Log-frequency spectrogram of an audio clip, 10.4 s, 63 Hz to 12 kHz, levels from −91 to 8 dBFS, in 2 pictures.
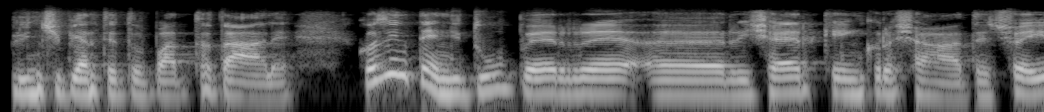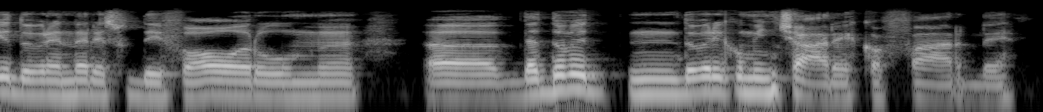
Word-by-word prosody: principiante 150 -1 +1
topa 135 -1 -3
totale. 135 -7 0 0.3
Cosa 250 +10 +3
intendi 170 - +3
tu 170 +6 -4
per, 155 -3 +1
ehm, 140 -2 +2
ricerche 155 +3 +1
incrociate? 140 -5 -3
Cioè 130 - +1
io 160 +2 +2
dovrei 140 -2 -1
andare 135 0 -1
su 135 +1 -2
dei 125 -1 -3
forum, 130 -1 0 0.5
uhm, 125 0 +2
da 145 - +2
dove, 180 +2 +1
mhmm, 145 0 -3
dovrei 160 +2 +2
cominciare 155 -7 +1
ecco 115 - -8
a - - -18
farle? 115 -1 -9
145 Hz, 150 wpm, -21 LUFS, 130-155 Hz, 0.5 s, Cosa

